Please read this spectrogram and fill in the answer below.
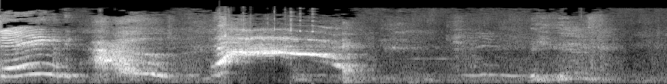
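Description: Children shrieking and yelling in rough play: a quick warbling squeal at the start, then one long high shriek in the middle, with quieter cries after it.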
